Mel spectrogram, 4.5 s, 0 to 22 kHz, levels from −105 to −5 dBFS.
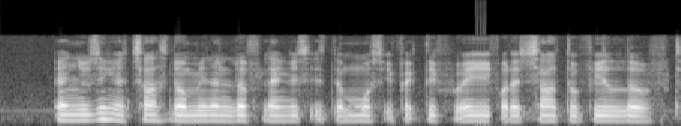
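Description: At 3.18 to 3.28 s a Bluetooth stutter interrupts the speech: packets arrived late or were lost, so the receiver replayed its last buffer as a machine-gun buzz, then skipped about 70 ms ahead, which fits three lost frames. A spectrogram shows identical repeating vertical slices.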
